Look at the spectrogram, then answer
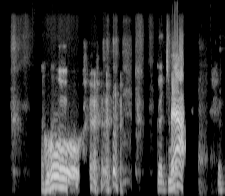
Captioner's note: laughs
